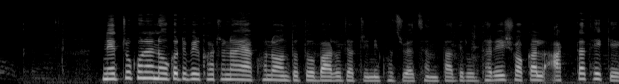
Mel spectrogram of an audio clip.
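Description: A young woman reads out calmly and clearly through a microphone.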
